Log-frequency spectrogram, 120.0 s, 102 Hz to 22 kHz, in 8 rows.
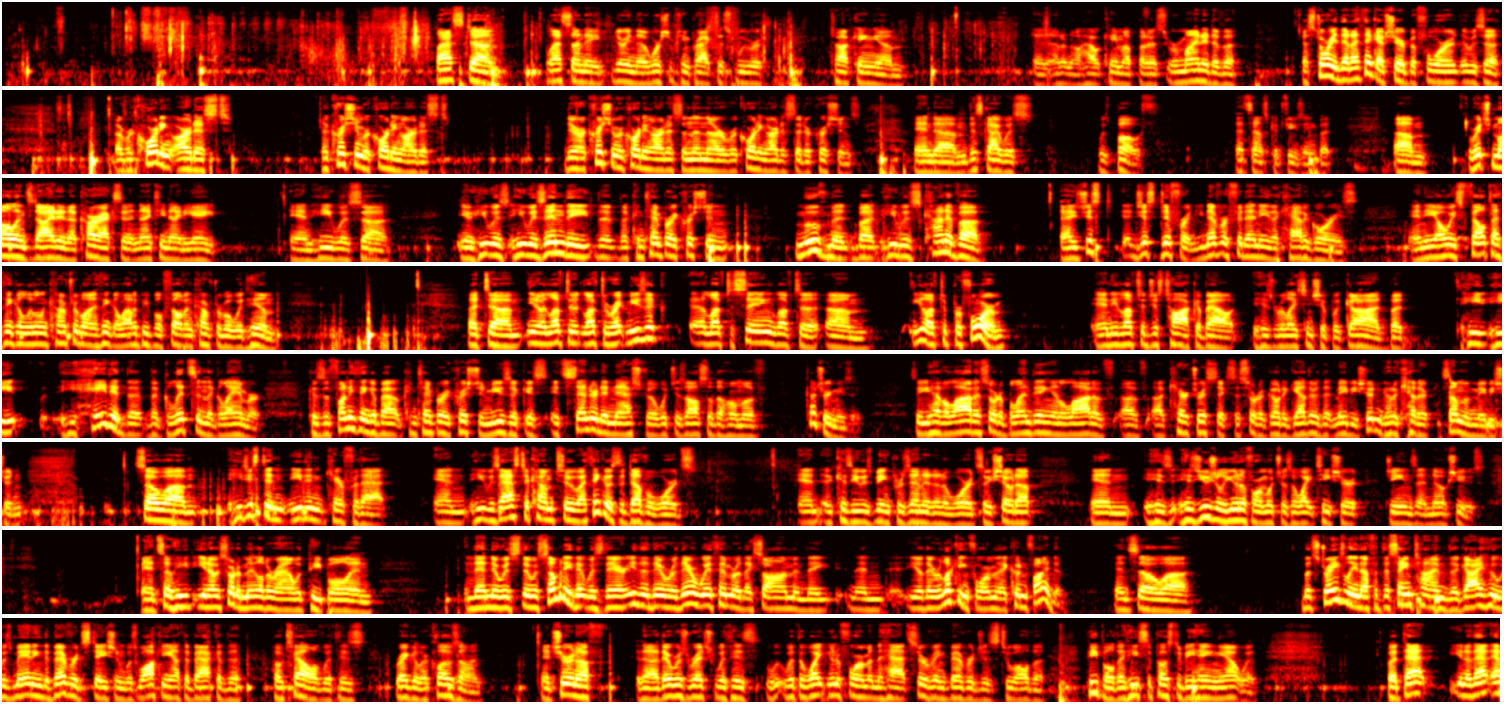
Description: March 25, 2017 1 Timothy – Leading by Example series Weekly Sunday Service Save/Download this sermon 1 Timothy 3:8-13 Other sermons from 1 Timothy Qualifications for Deacons 8 Deacons likewise must […]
